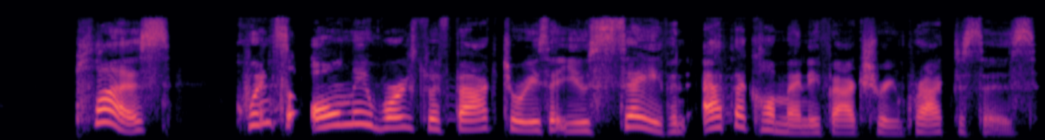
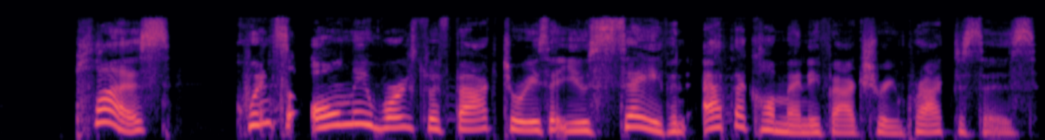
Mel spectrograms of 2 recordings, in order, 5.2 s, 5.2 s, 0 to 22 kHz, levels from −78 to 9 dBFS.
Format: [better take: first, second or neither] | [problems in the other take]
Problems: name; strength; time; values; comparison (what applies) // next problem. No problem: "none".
second | thin; very; fading below 600 Hz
